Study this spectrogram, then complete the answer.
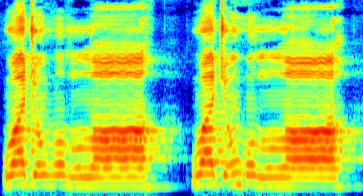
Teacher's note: ہا کو لام کے ساتھ ملائیں گے اور اللہ کے نام کو جو ہے موٹا پڑھیں گے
